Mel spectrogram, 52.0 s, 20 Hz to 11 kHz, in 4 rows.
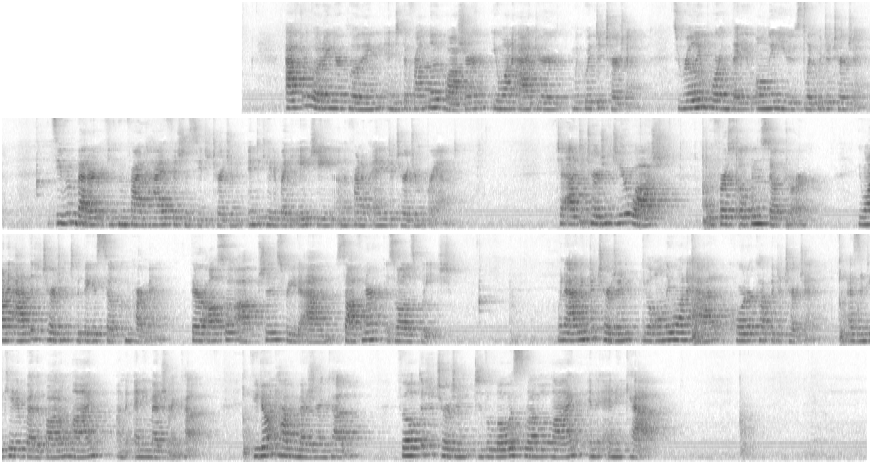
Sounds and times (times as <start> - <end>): Speech: 4.3 - 13.0, 13.8 - 19.9, 21.4 - 25.2, 25.9 - 32.9, 34.4 - 42.1, 42.8 - 48.9.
